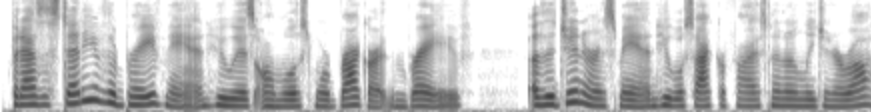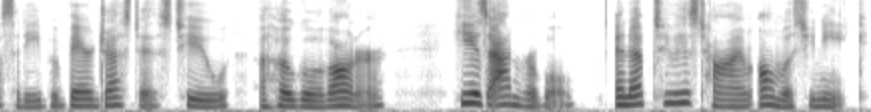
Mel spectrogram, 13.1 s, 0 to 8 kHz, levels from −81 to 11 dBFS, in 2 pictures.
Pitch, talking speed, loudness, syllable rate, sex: 195 Hz, 195 wpm, -22 LUFS, 5.8 syllables/s, female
